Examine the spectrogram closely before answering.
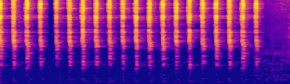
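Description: Fast clock-ticking sound effect, about five even ticks a second, marking time passing; it stops shortly before the end, leaving faint room tone.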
